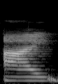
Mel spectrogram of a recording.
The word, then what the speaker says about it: hay: So the word I right here, H is silent in Spanish. It's not hey or hi, right? The word I means there is or there are. So you could say like, hay 10 velas en el pastel.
